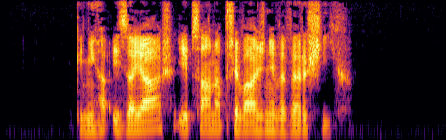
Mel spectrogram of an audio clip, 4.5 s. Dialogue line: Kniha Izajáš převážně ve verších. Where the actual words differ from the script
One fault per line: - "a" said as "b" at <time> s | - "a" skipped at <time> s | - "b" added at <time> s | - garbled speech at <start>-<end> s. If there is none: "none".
- "je psána" added at 1.8 s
